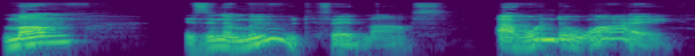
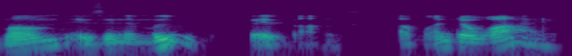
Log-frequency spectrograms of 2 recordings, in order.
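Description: First: Put-on loud, lifted storybook child voice; puzzled Mouse. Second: Soft reading at normal pitch; understated wondering. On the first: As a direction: wonder it aloud, raised and lively. Mouse's remark, first reading. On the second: Acted. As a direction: wonder it quietly, without performing it. Same remark, second reading.

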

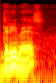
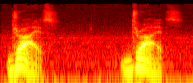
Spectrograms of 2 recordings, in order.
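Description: First: Drives read as Spanish "DREE-bes"; pronunciación española. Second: Drives as one syllable, "dryvz"; pronunciación inglesa. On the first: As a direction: say drives as two syllables, with B. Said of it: "No decimos drives". (drives leído a la española, "dribes") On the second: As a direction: say drives slowly with long "eye" and V. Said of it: "decimos drives". (drives a la inglesa, "draivs", despacio) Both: Shown as a demonstration.

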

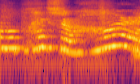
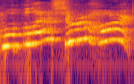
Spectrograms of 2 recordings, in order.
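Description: First: Pitying bless your heart. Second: Much higher and very slow, sugary sincere "bless your heart"; sweet bless your heart. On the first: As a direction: say it like something bad just happened. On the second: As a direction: coo it like happy news for them. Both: Shown as a demonstration. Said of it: "It's all about inflection".

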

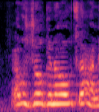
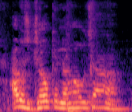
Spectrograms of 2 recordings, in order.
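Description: First: Defensive higher repeat; louder, higher insisting. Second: Said in the usual way. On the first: Real, not acted. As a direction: raise the voice on I was joking the whole time, stress whole.

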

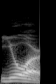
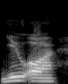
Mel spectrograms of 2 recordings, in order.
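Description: First: "your" blended into one gliding word; contracted you're. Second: "you are" as two separate words; full you are. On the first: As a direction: run you and are together as "your". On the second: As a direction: keep "you" and "are" apart. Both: Shown as a demonstration. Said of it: "you are đọc là your".

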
